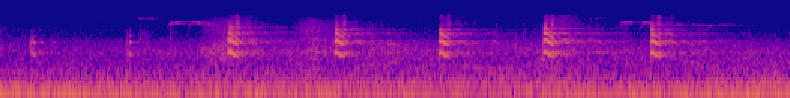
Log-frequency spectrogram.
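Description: A bird calling five times in an even series, short pitched notes about two-thirds of a second apart, over a steady low rumble.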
